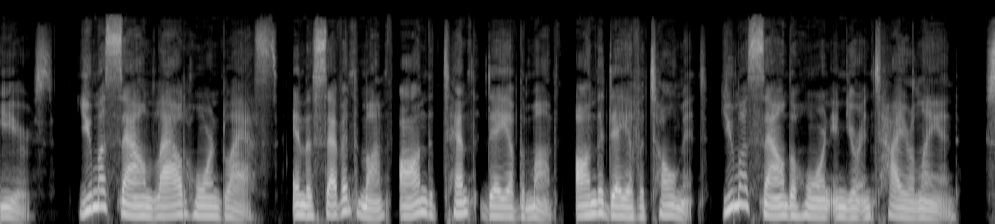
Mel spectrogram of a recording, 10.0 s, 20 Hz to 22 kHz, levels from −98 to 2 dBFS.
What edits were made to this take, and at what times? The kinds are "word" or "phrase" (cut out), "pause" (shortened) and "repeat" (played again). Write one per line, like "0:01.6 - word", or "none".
none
